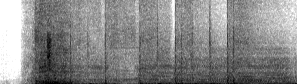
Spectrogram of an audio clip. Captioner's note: spits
